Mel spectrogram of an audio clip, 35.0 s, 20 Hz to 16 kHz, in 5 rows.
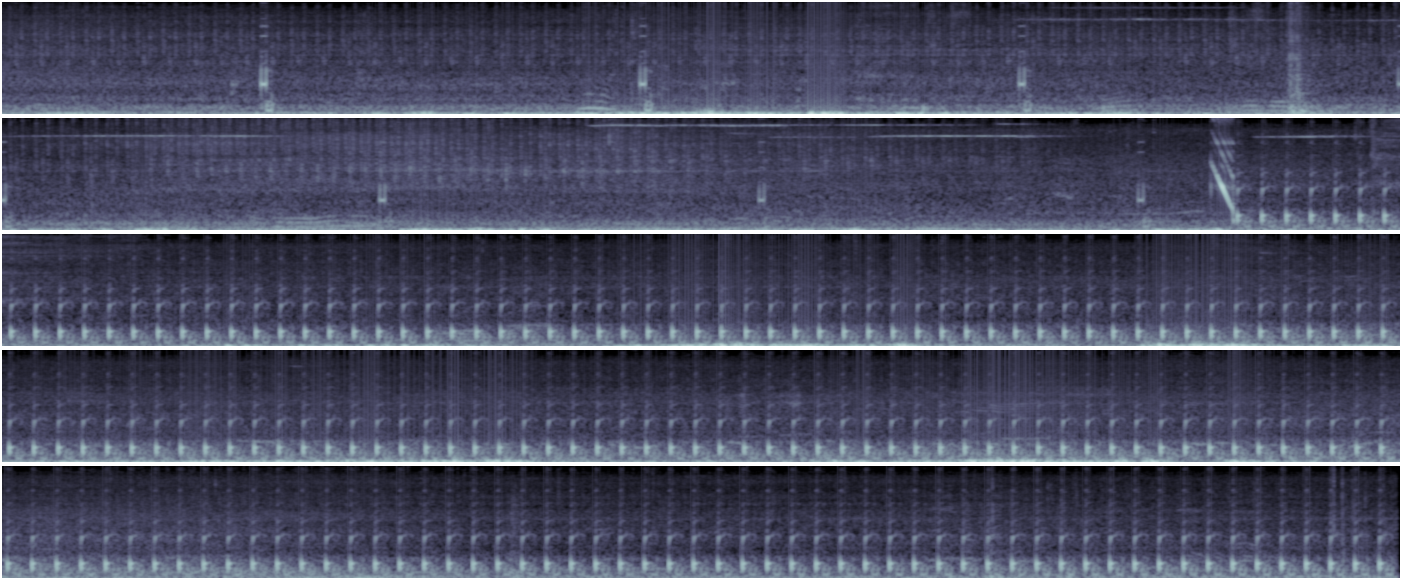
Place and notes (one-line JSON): {"title": "La Serena, Coquimbo Region, Chile - TRAFFIC SOUND - LIGHT", "date": "2011-02-15 23:57:00", "description": "THE SOUND OF A TRAFFIC LIGHT INTENDED TO HELP BLIND PEOPLE IN DOWNTOWN, LA SERENA, CHILE. AT SOME POINT YOU CAN HEAR THE LOVELY FRAN LAUGHS", "latitude": "-29.91", "longitude": "-71.25", "altitude": "26", "timezone": "America/Santiago"}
